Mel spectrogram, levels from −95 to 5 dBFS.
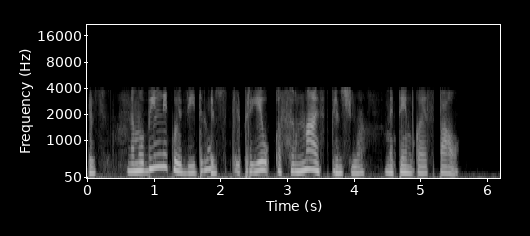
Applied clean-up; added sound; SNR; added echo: neural diffusion model UNIVERSE++.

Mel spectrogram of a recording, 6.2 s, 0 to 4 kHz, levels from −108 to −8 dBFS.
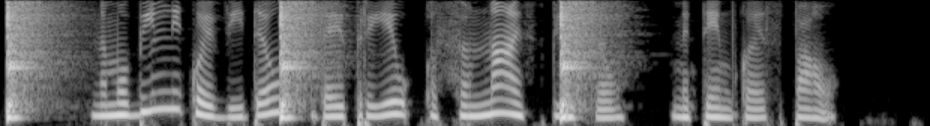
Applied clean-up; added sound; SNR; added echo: classical method spectral subtraction.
